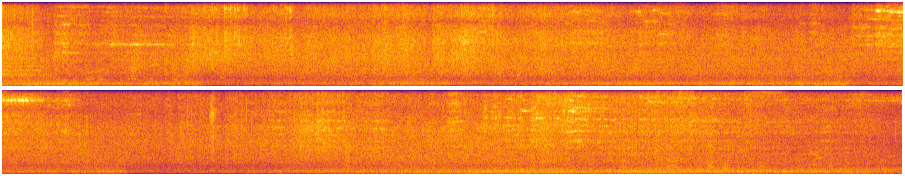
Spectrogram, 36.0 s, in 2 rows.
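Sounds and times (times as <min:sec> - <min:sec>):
freight train wheels rumbling: 0:00.0 - 0:36.0
faint high wheel squeals: 0:01.1 - 0:05.0, 0:17.1 - 0:19.5.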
